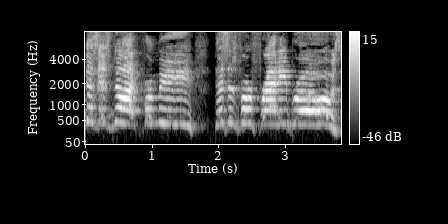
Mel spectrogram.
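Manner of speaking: very high, loud, slow, drawn-out yell. Retelling being out on a boat, steering it: imitating her own yell. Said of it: "I was yelling".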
